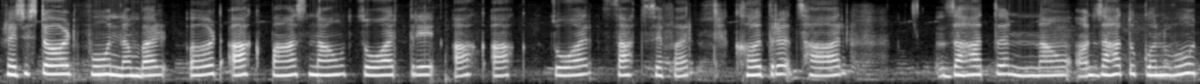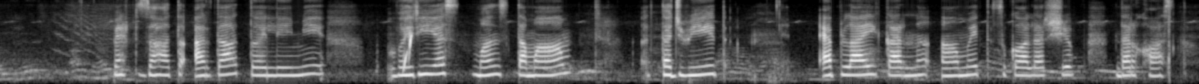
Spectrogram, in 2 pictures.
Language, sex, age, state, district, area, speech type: Kashmiri, female, 18-30, Jammu and Kashmir, Baramulla, rural, read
